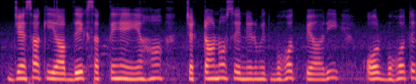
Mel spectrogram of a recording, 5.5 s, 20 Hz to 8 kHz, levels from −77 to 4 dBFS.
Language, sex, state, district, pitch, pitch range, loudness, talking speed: Hindi, female, Chhattisgarh, Sukma, 220 Hz, 205-230 Hz, -14 LUFS, 150 wpm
